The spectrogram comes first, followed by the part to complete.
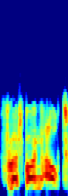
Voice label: throwing flashbang, gendermerie male; vo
